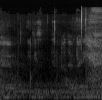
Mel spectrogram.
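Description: Faint murmured voices over the low hum of a large hall.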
